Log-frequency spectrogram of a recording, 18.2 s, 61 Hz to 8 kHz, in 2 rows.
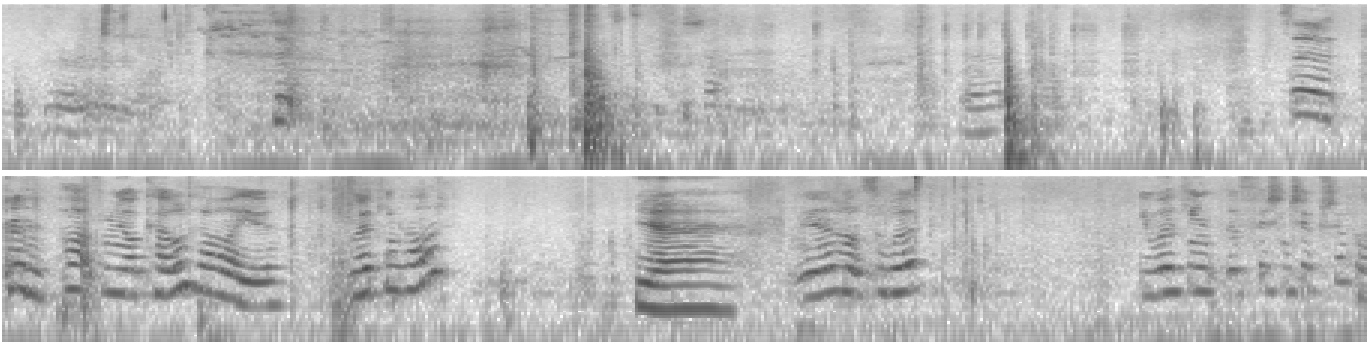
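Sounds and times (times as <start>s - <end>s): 
low hum: 0.0s - 18.2s
speech: 1.8s - 2.2s, 8.7s - 12.1s, 13.3s - 15.3s, 16.7s - 18.2s
wooden cupboard door being opened and shut: 3.4s - 4.2s.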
